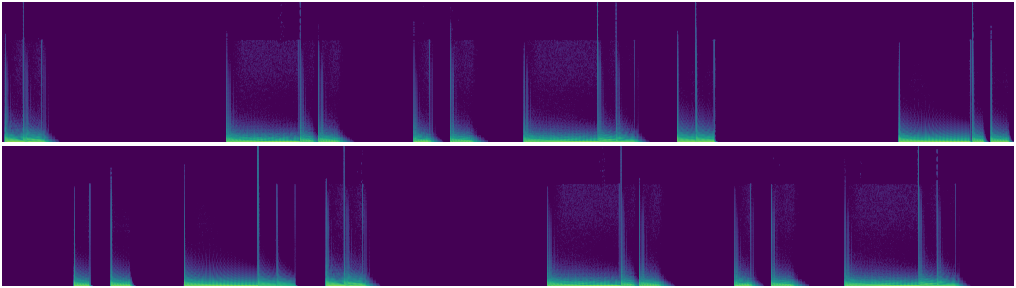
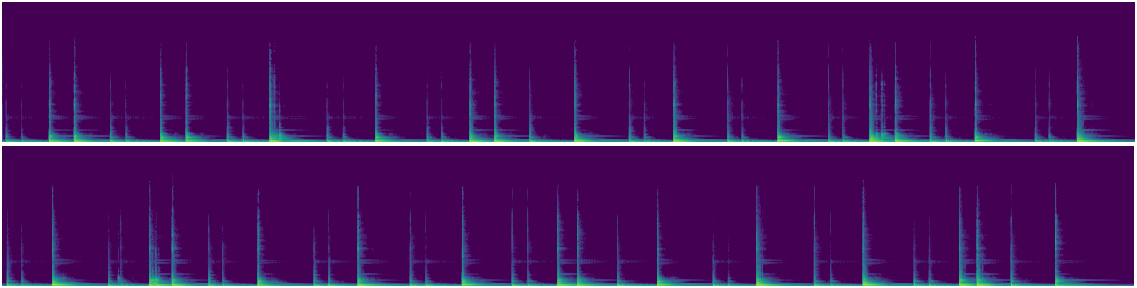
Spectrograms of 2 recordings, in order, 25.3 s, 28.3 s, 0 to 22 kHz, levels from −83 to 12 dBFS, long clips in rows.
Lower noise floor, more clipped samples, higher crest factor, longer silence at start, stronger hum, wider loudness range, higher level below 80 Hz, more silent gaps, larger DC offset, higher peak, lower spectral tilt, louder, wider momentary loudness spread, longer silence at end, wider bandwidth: first, -89 dBFS vs -40 dBFS; neither; about the same, 14 dB vs 16 dB; about the same, 0.05 s vs 0 s; second, none vs 50 Hz at -35 dBFS; about the same, 4 LU vs 3 LU; first, -16 dBFS vs -24 dBFS; neither; neither; about the same, 0 dBFS vs 0 dBFS; first, -10.5 dB/octave vs -9 dB/octave; about the same, -15 LUFS vs -17 LUFS; second, 10 LU vs 16 LU; first, 0.7 s vs 0.4 s; second, 3.1 kHz vs 10.5 kHz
